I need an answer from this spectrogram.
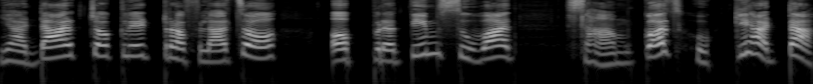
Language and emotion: Goan Konkani, happy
